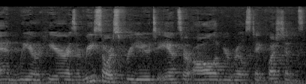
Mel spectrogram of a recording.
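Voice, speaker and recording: Fairly quick speech with audible room echo and light background noise. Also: woman. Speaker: real estate agent. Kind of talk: promotional market update video. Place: meeting room. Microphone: camera far.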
